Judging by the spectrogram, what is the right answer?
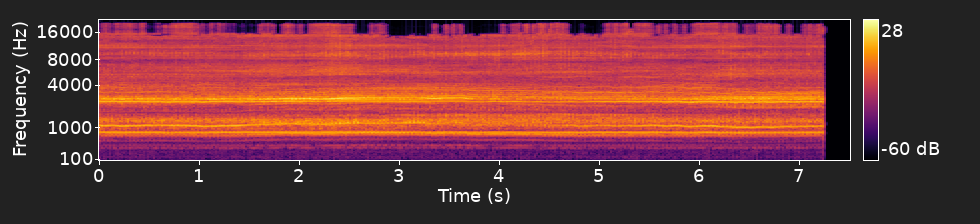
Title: Clicking noise on Boosted board motor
